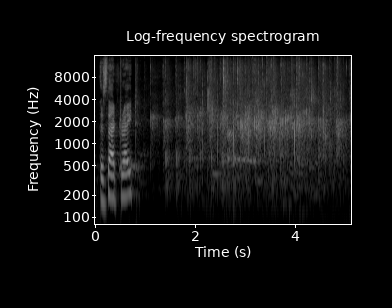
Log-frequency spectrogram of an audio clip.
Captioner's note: applause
